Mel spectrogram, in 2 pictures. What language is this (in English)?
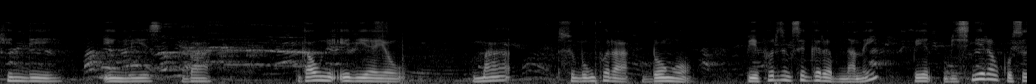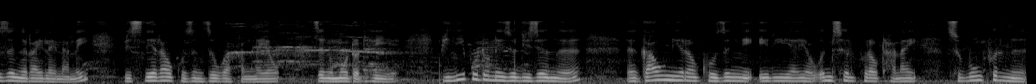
Bodo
